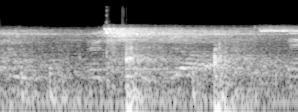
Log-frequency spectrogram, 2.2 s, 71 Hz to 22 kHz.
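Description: A weighted 2-pound training basketball bouncing on a gym floor, twice in the second half, about two-thirds of a second apart.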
